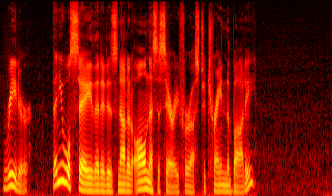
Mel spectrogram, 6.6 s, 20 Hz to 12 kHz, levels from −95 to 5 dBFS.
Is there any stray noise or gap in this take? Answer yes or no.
no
